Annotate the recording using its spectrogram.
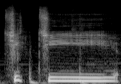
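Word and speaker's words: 父: Is this chi-chi chi-chi? Okay, this is a like a two sentences. So like chi-chi.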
